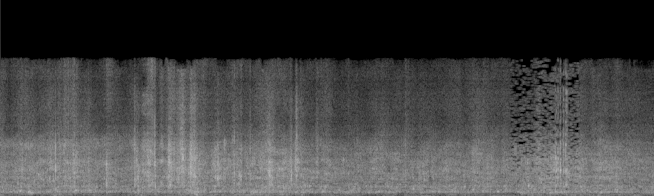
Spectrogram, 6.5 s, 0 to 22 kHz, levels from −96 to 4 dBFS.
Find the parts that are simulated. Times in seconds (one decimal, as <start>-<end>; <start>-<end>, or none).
0.0-5.1; 5.8-6.5

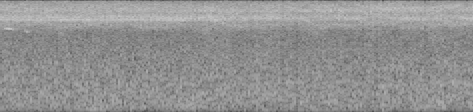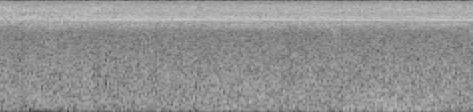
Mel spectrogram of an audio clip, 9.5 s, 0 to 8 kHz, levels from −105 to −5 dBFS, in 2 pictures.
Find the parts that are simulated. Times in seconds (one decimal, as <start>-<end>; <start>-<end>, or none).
1.8-5.4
